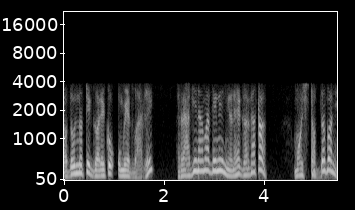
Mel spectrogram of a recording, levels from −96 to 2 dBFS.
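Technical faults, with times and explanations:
Throughout, tandem speech coding: the signal crossed links using different codecs and was decoded and re-encoded at each border. The character points to two passes through AMR-NB at about 10.2 kbit/s with a G.711 mu-law link between them. The second AMR-NB coder had to model the first one's errors as if they were speech, so they compound. The speech sounds rough, muffled and warbly, with nothing above 3.8 kHz.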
